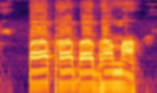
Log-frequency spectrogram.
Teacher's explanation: जब आप बोलेंगे तो आपके दोनों होंठ एक दूसरे को छूते हैं और जिह्वा होंठों की ओर आने का प्रयत्न करती है। तो इन वर्णों के उच्चारण में होंठों का, ओष्ठ का महत्व है, ओष्ठ की आवश्यकता होती है, इसलिए इन वर्णों को हम क्या कहते हैं? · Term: ओष्ठ्य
